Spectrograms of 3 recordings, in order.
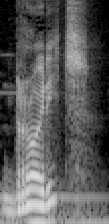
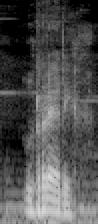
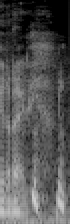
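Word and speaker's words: Rerich (Рерих): Es Nicolás Roerich, pero se pronuncia, por favor. Nicolás Roerich. ¿Cómo? ...Nicolai Rerich. Lo hace moviendo la mano como diciendo, como bien sabréis todos, Nikolai Rerich.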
